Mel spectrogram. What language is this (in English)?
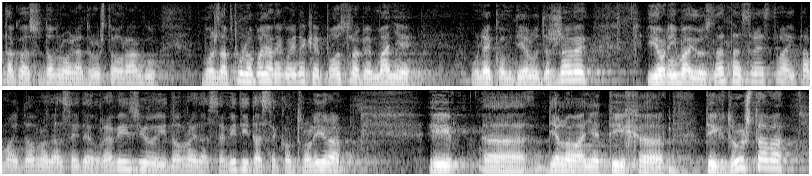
Croatian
